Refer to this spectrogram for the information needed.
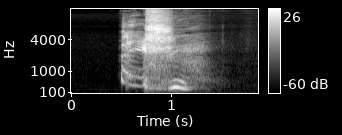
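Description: A single loud sneeze, with a sharp inhaled lead-in followed by a forceful explosive release.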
